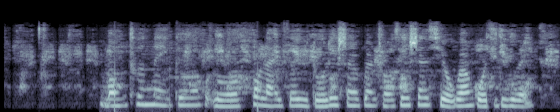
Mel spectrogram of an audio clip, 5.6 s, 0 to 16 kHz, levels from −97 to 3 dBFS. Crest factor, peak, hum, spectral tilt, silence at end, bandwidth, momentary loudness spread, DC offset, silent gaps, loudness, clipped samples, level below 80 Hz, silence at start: 20 dB; -2 dBFS; none; -2.5 dB/octave; 0 s; 7.8 kHz; 16 LU; under 0.1%; none; -20 LUFS; under 0.1%; -62 dBFS; 0.15 s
